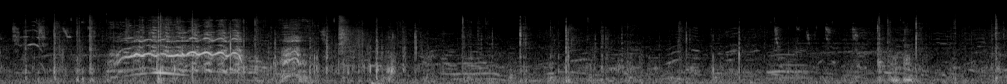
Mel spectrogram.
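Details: Horse at Țibeni, Suceava, letting out a short, quavering, high whinny around the second second, followed by men's voices and scattered clip-clop of hooves.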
